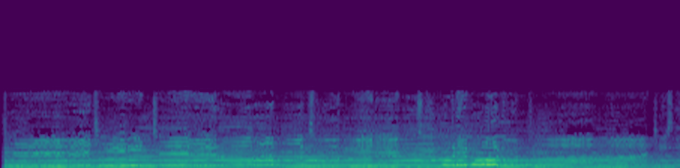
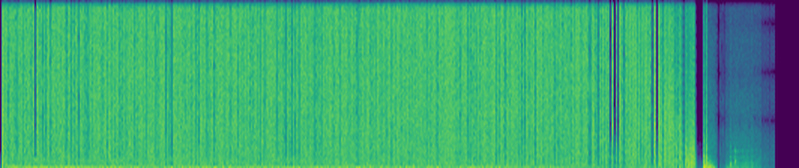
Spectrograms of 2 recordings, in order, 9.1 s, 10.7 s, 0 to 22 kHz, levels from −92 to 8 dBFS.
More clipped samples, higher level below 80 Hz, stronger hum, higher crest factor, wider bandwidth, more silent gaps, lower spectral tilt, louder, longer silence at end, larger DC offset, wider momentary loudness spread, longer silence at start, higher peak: neither; second, -58 dBFS vs -18 dBFS; neither; first, 18 dB vs 8 dB; second, 10.5 kHz vs over 20 kHz; neither; first, -6.5 dB/octave vs -2 dB/octave; second, -32 LUFS vs -5 LUFS; second, 0 s vs 0.65 s; neither; first, 10 LU vs 1 LU; about the same, 0.05 s vs 0 s; second, -14 dBFS vs 0 dBFS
